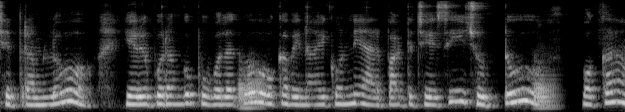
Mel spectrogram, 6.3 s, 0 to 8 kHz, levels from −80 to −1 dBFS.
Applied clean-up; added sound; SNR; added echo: neural mask model DeepFilterNet 3.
